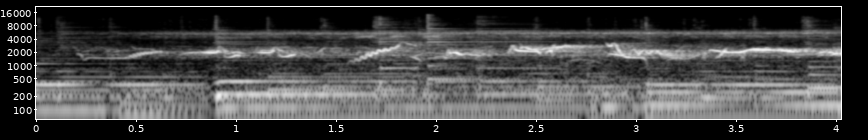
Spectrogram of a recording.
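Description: Background music of held low chords. From about half a second in, a high warbling line of quick gliding, whistle-like calls runs over it.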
